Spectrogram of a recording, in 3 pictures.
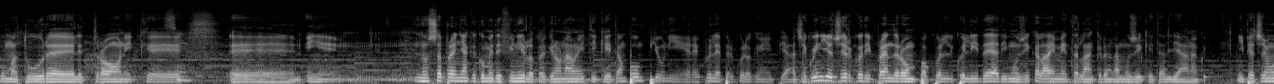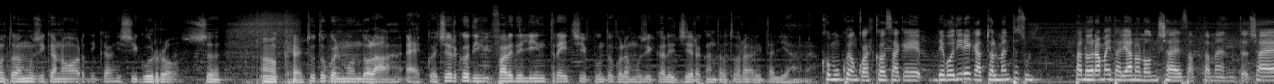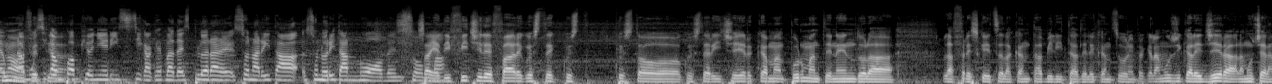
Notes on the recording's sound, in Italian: Festival Economia 2019. Estratto dalle dirette di Sanbaradio dal Festival dell'Economia di Trento.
